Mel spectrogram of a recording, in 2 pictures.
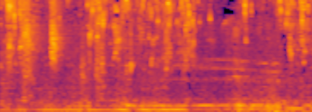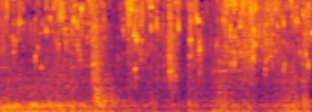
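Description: Water runs from a tap into a sink in a small shop, a continuous steady rush with splashes and drips, even in level and with no one speaking.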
